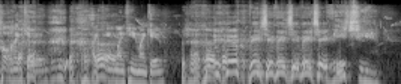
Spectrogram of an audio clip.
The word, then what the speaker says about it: vici: Vici, Vici, Vici. Vici. But technically, in the old Latin, it would have been pronounced wiki. Wiki, wiki, wiki.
